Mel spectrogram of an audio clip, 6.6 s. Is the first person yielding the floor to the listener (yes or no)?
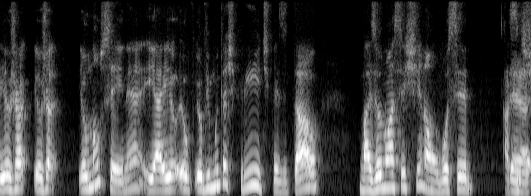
yes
